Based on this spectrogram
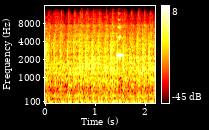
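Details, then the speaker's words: Honda Supremo motorcycle single-cylinder, hard starting in mornings, kick-started cold with choke open after spark plug change: started immediately, quick even thumping idle with no throttle, healthy cold idle on choke. "mga idol umandar agad yung Honda Supremo natin Tapos hahayaan lang muna natin na gyan"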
